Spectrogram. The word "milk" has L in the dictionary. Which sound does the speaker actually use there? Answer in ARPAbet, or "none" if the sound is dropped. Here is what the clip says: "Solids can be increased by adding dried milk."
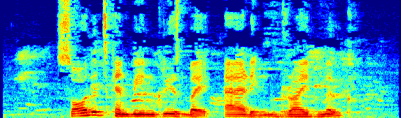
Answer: L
